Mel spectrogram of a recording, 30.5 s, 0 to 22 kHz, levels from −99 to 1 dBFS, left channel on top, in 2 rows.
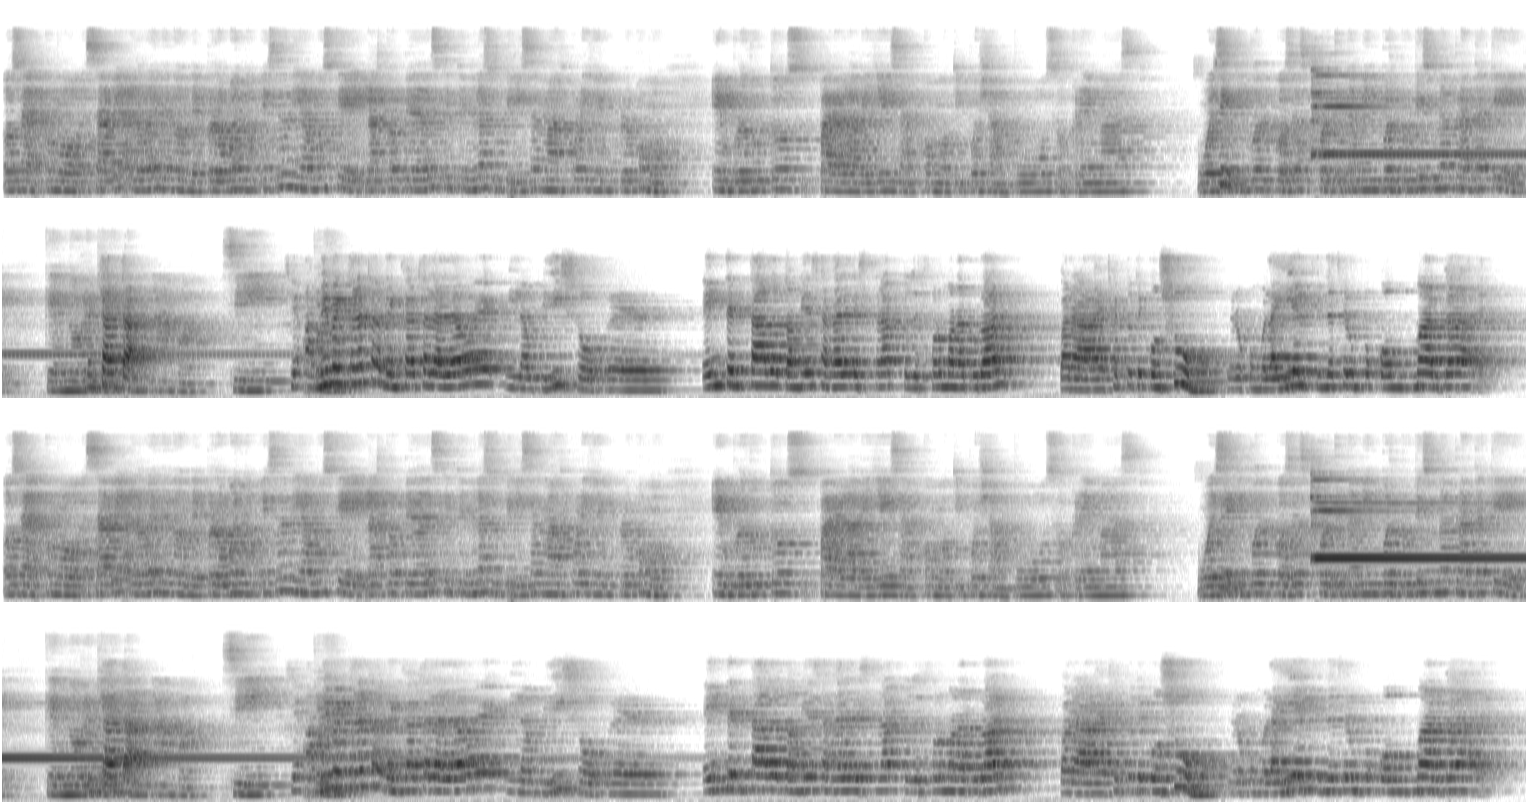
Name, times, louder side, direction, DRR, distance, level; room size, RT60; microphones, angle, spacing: voice 1, 0.0-6.7 7.1-11.3 11.9-15.2 15.7-17.2 17.5-17.9 18.3-18.6, right 1 dB, 5° right, -8 dB, 0.6 m, -41 dB
sound 1, 13.1-19.1, right 12 dB, 60° right, 0.9 m, -33 dB
voice 2, 16.1-16.6 18.1-21.8 22.2-25.3 25.8-30.1, left 4 dB, 65° left, 2 dB, 0.3 m, -30 dB
2.5 x 2.1 x 2.8 m, 1.0 s
head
